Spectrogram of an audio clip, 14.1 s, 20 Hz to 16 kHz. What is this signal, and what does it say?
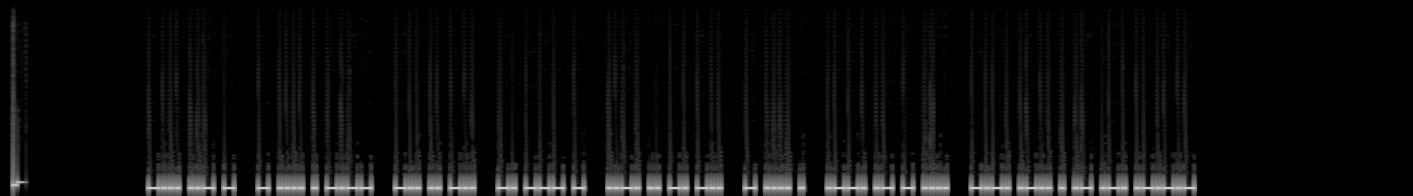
Morse code, heard as a keyed tone, about 34 wpm, 700 Hz. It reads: BUT THEY DID NOT FIND THE PATH CLEAR.
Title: Sentences from Top 1400 Words 35wpm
